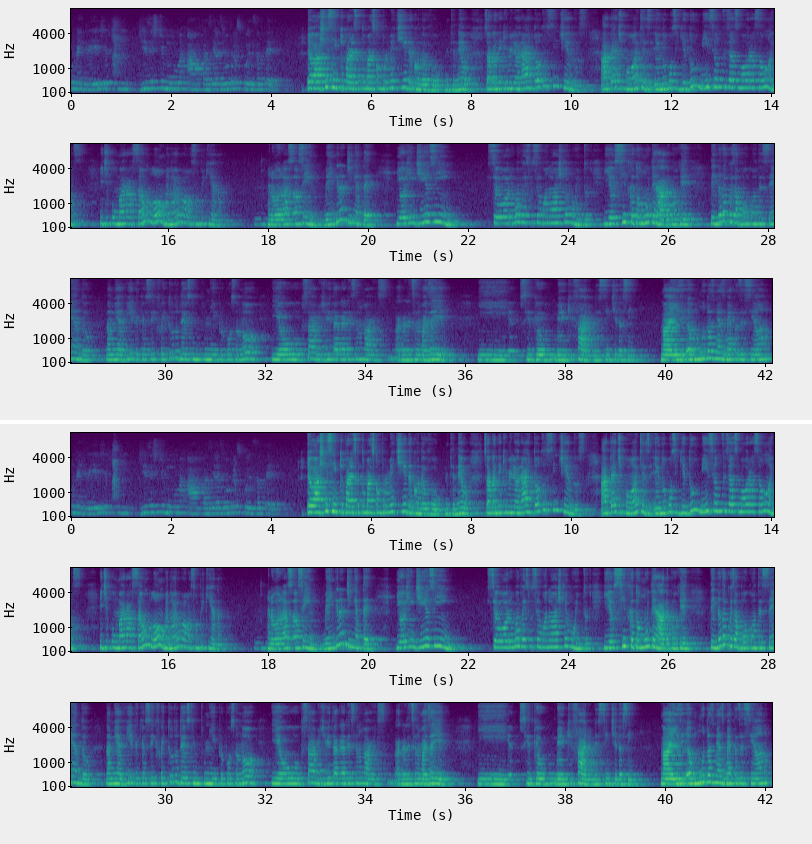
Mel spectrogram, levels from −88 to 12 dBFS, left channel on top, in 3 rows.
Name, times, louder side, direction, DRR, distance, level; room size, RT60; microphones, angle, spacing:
voice 1, 0.0-4.1 17.7-18.2 36.4-36.7, left 1 dB, 10° left, -1 dB, 1.1 m, -39 dB
voice 2, 4.7-14.2 14.6-17.2 18.0-21.8 22.4-26.5 26.9-31.8 32.1-35.8 36.3-39.5 39.9-42.0, right 3 dB, 45° right, 8 dB, 0.4 m, -23 dB
8.4 x 6.0 x 4.2 m, 1.0 s
head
